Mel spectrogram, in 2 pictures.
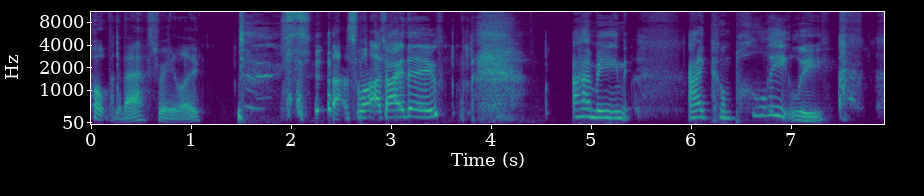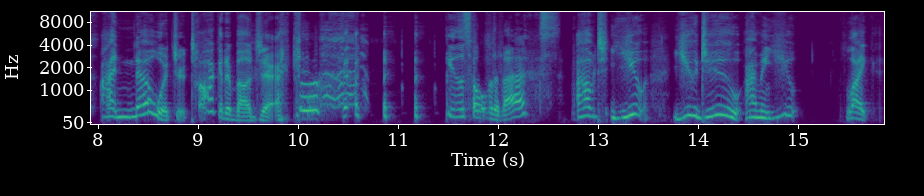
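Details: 49-year-old man who stutters and reports severe blocks with eyes closing and breathing stopping; part-word and whole-word repetitions; stuttering.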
